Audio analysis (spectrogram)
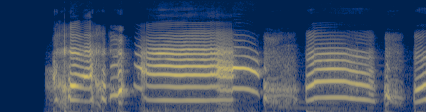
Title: Baby Complaining , Cooing, Crying Laughter Playing sound Effects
